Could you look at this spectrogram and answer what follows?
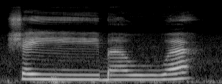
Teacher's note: idgham bigunna karena terdapat fathatain bertemu huruf waw. Cara membacanya dimasukkan ke dalam huruf waw.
